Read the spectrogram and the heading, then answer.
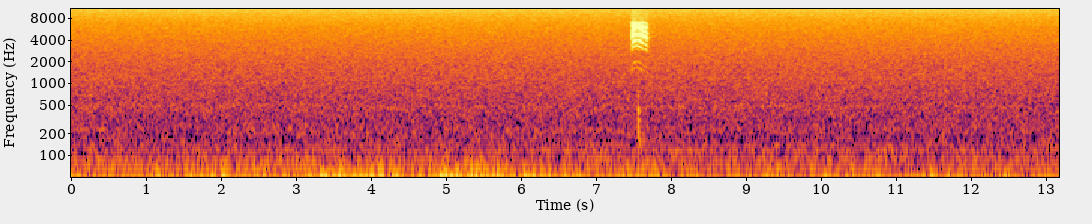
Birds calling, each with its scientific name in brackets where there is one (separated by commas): Hawaii Amakihi (Chlorodrepanis virens)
